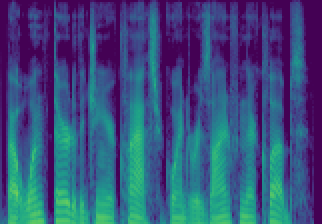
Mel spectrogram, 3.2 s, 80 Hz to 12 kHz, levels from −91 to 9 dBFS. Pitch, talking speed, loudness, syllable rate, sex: 100 Hz, 260 wpm, -21 LUFS, 6.2 syllables/s, male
